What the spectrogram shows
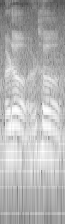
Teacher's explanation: हाँ, फिर है उच्छिप्त व्यंजन, जिसमें ड और ढ के विस्तारित रूप ड़ और ढ़ हैं। इनके उच्चारण में जीभ मूर्धा का स्पर्श करके तुरंत नीचे गिरती है, जैसे ड़, ढ, तो नीचे आती है।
